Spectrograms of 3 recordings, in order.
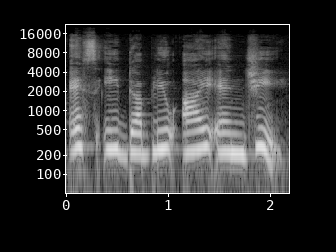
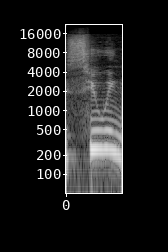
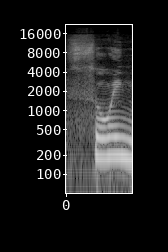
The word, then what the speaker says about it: sewing: machine it is a sewing machine the pronunciation is very similar to the word which I told you before s o w so it's not su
